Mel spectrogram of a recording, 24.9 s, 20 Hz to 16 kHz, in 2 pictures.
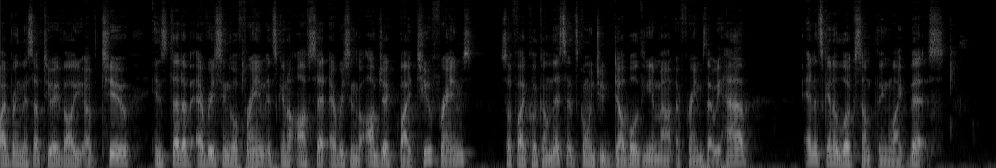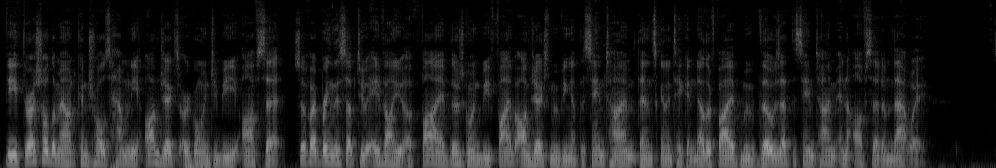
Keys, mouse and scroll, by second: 0.0 click, 0.7-1.0 scroll down 3, 1.0 click, 2.8 b, 3.3-6.3 scroll up 4, 6.3-8.7 drag, 8.7 space, 9.1-11.6 middle drag, 11.6 scroll down 2, 11.8-12.3 middle drag, 12.3 click, 16.4-17.6 drag, 24.7 click.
